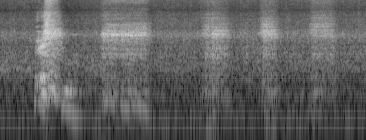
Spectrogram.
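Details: Sneezes from a cold while in the shower, followed by a final nose blow.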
